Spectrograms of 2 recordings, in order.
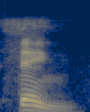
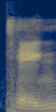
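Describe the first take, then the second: First: The word begins with a th sound. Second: The word begins with a plain t sound. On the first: This is how the singer actually sings it. The speaker calls it right. "He pronounces it thing" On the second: This is how most people remember the lyric. The speaker calls it wrong. "he doesn't pronounce it ting"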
